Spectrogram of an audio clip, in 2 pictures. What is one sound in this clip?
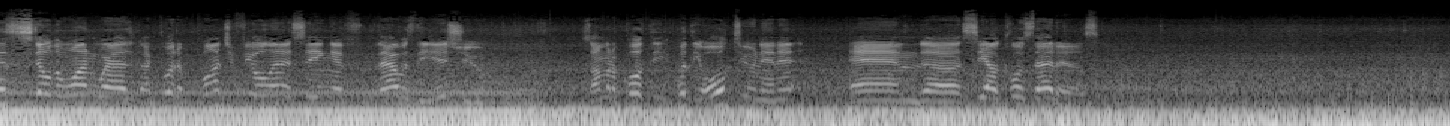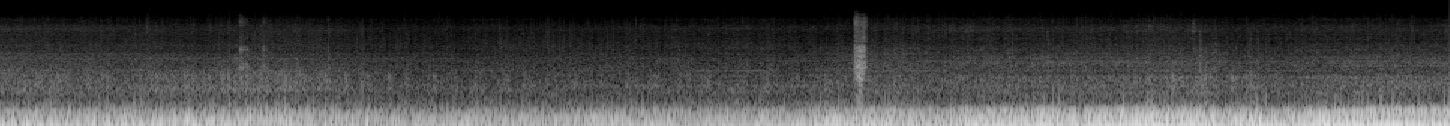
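A car engine drones steadily from inside the car.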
